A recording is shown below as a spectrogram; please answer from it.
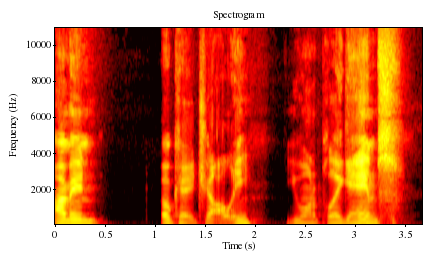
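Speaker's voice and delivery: annoyed, mad, needling, challenging tone. Arguing with a co-host over where to rank a player, sounding mad. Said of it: "You sound mad".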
